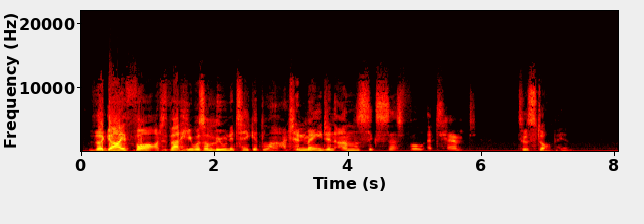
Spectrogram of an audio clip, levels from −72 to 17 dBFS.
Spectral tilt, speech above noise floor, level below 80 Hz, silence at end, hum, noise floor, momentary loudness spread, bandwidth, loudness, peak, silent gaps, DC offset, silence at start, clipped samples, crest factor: -4 dB/octave; 35 dB; -54 dBFS; 0.8 s; none; -51 dBFS; 19 LU; 13.5 kHz; -15 LUFS; 0 dBFS; none; under 0.1%; 0.15 s; under 0.1%; 16 dB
